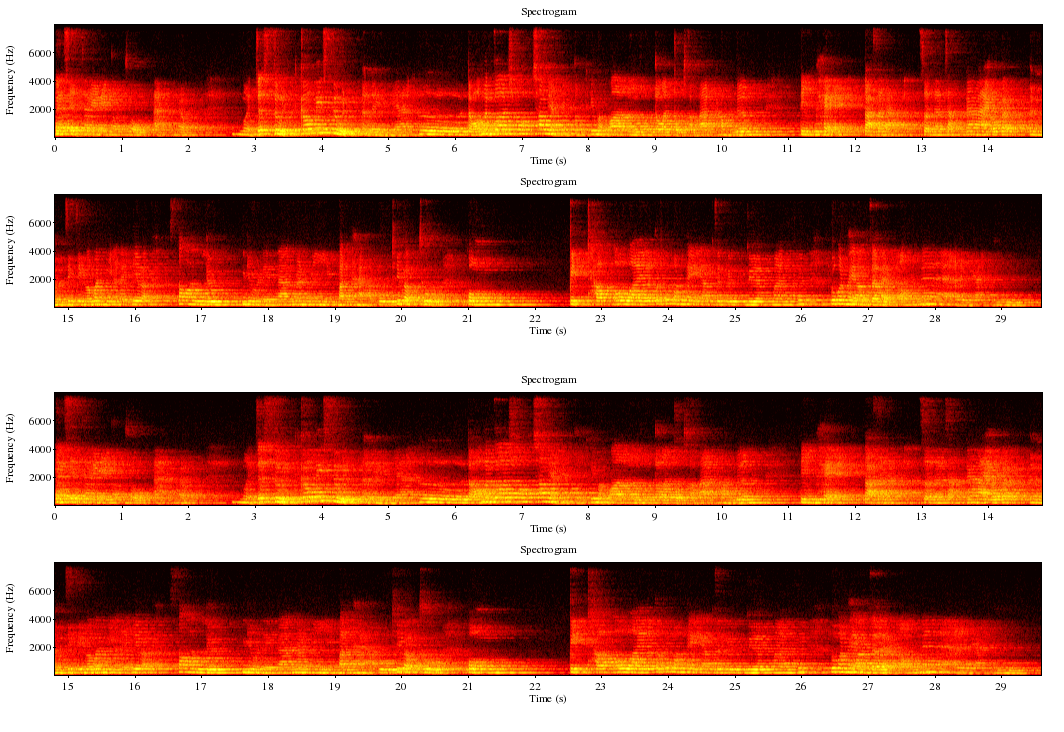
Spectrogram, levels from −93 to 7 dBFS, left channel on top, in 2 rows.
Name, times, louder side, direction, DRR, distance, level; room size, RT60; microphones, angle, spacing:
voice 1, 0.0-2.0 2.7-10.6 11.2-11.8 12.1-16.3 16.7-17.3 17.6-21.5 22.5-26.1 26.4-29.3, equal, 35° left, -3 dB, 1.1 m, -21 dB
6.6 x 6.6 x 3.6 m, 2.6 s
head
